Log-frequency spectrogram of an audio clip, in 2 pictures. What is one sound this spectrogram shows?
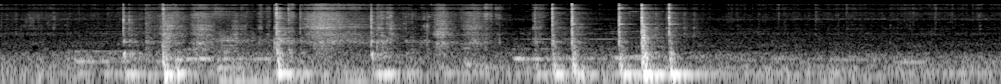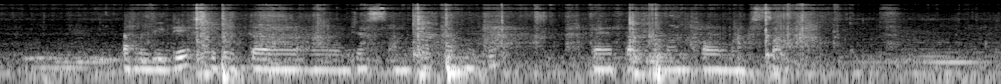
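A wire strainer scrapes and clinks against a metal pot.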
